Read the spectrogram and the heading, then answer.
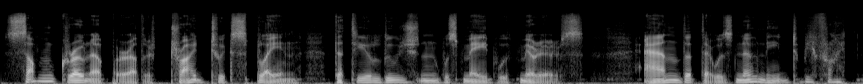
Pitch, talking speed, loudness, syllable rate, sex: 90 Hz, 165 wpm, -23 LUFS, 4.4 syllables/s, male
